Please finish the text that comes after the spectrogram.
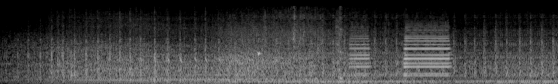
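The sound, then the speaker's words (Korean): A car engine rumbles steadily as a vehicle approaches a mail carrier on Maruji Pass, then its horn sounds in two short, loud toots, with no one speaking. “우편 배달부는 제시를 지나 마루지 고개를 지나다 달려오는 자동차와 마주친다.”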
